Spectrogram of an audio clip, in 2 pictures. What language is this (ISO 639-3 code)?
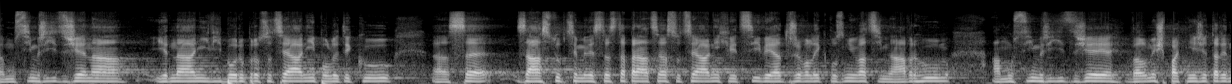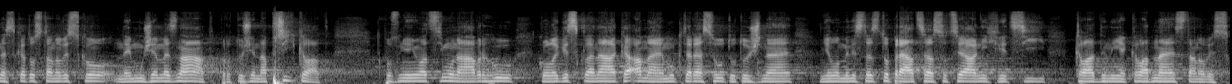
ces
